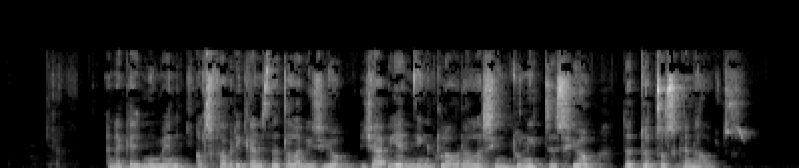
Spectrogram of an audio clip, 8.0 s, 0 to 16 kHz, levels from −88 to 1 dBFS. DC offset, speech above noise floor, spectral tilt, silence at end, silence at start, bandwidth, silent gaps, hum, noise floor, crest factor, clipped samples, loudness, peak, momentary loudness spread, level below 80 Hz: under 0.1%; 44 dB; -3 dB/octave; 0.55 s; 1.05 s; 11.5 kHz; none; none; -73 dBFS; 24 dB; under 0.1%; -28 LUFS; -6 dBFS; 14 LU; -72 dBFS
